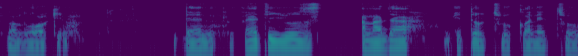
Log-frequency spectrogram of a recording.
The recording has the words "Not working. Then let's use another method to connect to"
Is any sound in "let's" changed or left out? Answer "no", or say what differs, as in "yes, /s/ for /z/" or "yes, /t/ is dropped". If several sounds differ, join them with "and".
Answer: yes, /s/ is dropped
